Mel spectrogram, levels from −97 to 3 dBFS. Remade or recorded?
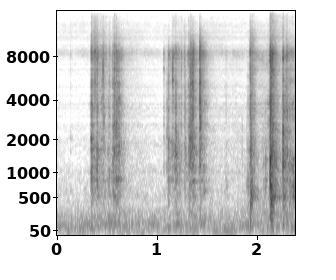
remade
